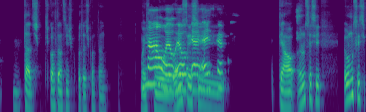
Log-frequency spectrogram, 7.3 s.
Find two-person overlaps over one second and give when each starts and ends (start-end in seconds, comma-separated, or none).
2.8-4.5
